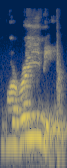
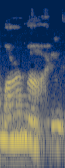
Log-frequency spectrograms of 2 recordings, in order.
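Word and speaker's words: Worimi: And it's pronounced Warimi. Warimi, sorry. Warimi, not Warramai.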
